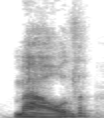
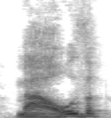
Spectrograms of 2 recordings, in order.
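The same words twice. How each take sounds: The two takes are said the same way.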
